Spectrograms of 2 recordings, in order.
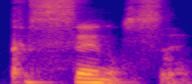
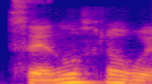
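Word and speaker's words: ξένος: 제누스, 제니체, 가이스, 갸르, 제노스, 게세이, 이거는 크세노스라고 읽어야 됩니다. 크세노스.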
